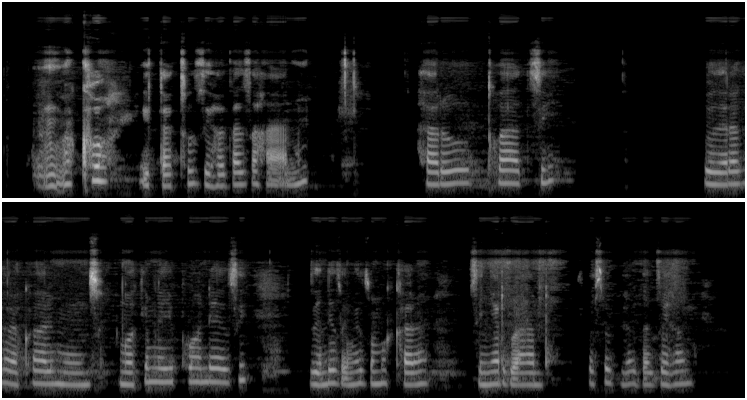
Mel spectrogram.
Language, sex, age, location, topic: Kinyarwanda, female, 18-24, Musanze, agriculture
